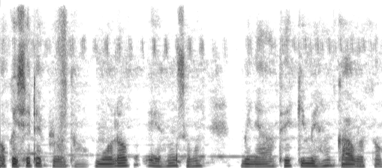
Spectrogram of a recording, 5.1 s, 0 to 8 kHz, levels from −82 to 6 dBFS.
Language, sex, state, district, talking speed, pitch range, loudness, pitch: Chhattisgarhi, male, Chhattisgarh, Rajnandgaon, 200 wpm, 105-130 Hz, -22 LUFS, 115 Hz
